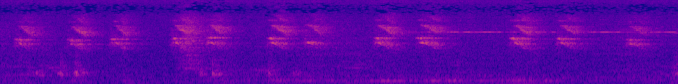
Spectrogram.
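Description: A bird chirping, faint: a steady run of short, falling chirps, about two a second, over a low steady hum.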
